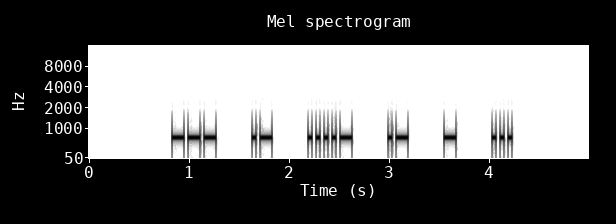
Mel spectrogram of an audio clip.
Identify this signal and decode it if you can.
Morse code, heard as a keyed tone, about 30 wpm, spaced as for 17 wpm, 700 Hz. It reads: OA4ATS
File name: Lesson 14g - Number 2 - Call Signs 30wpm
